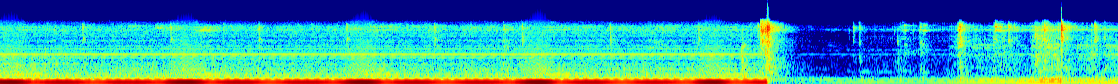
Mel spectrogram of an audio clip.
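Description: Seeburg Select-O-Matic jukebox with no music playing: a loud steady hum through its speaker, swelling about every second and a third, cuts off with a sharp click near the end. Faint mechanical ticking from the record-changing mechanism follows.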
